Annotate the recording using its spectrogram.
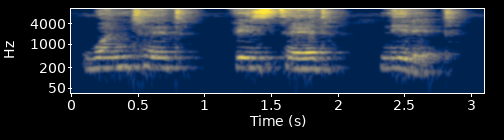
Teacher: No caso de want e need, wanted and needed, toda vez que os verbos terminarem em T ou D, o som no passado vai ser como id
